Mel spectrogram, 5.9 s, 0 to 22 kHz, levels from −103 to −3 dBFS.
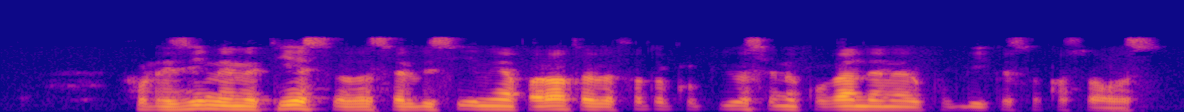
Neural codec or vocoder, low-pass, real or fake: none; 5.4 kHz; real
